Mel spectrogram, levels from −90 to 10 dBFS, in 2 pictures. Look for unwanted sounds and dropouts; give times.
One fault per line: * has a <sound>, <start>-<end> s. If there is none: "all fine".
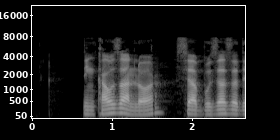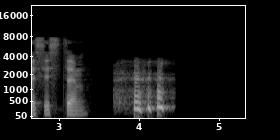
* has a laugh, 3.7-4.5 s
